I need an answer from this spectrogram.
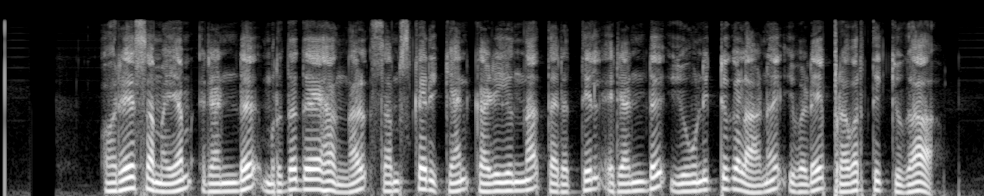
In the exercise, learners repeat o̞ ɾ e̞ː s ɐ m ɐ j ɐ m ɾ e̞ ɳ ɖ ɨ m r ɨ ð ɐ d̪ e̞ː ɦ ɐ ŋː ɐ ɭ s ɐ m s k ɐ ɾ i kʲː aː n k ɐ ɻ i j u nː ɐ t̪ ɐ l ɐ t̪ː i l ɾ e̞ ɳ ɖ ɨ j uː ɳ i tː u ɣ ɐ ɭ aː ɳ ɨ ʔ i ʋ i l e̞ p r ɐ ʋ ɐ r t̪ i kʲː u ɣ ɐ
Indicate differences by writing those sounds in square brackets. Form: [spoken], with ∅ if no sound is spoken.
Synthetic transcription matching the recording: o̞ ɾ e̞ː s ɐ m ɐ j ɐ m ɾ e̞ ɳ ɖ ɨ m r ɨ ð ɐ d̪ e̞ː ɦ ɐ ŋː ɐ ɭ s ɐ m s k ɐ ɾ i kʲː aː n k ɐ ɻ i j u nː ɐ t̪ ɐ [ɾ] ɐ t̪ː i l ɾ e̞ ɳ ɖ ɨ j uː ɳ i tː u ɣ ɐ ɭ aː ɳ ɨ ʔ i ʋ i [ɽ] e̞ p r ɐ ʋ ɐ r t̪ i kʲː u ɣ ɐ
